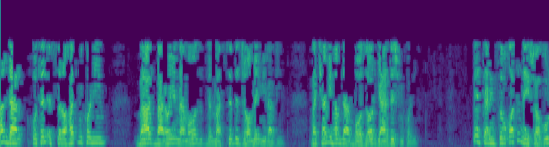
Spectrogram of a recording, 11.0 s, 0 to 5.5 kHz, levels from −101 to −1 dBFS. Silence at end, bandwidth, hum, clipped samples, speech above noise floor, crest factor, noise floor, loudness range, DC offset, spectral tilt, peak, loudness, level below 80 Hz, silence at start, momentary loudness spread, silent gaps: 0 s; 4.1 kHz; none; under 0.1%; 47 dB; 22 dB; -72 dBFS; 4 LU; under 0.1%; -9 dB/octave; -4 dBFS; -26 LUFS; -74 dBFS; 0 s; 13 LU; none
